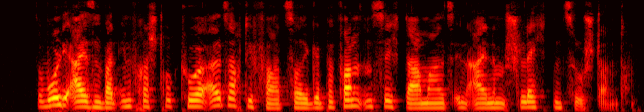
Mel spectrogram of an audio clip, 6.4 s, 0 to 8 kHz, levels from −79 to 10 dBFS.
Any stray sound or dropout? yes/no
no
